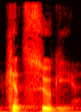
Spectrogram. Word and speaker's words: kintsugi: But it's called, I believe, kintsugi. K-I-N-T-S-U-G-I.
